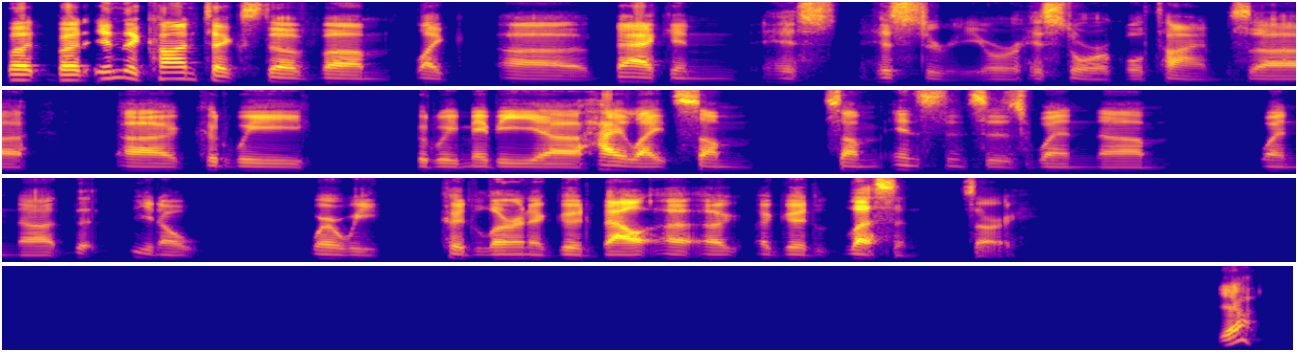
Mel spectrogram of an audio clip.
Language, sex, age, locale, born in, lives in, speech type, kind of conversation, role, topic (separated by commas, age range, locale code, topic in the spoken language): English, male, 30-34, en-US, United States, United States, conversation, podcast, host, How can understanding past mistakes help us make better choices in the present?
